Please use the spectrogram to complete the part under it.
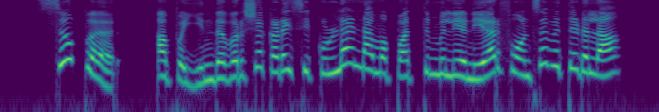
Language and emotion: Tamil, surprised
